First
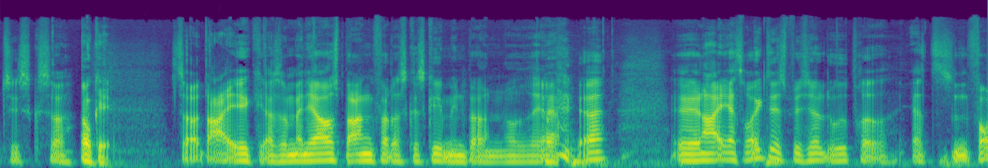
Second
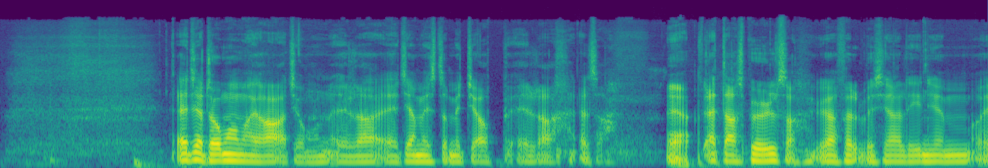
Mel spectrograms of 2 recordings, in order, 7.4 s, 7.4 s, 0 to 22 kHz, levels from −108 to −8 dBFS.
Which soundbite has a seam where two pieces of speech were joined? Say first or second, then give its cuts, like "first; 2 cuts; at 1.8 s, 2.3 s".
first; 1 cut; at 4.2 s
